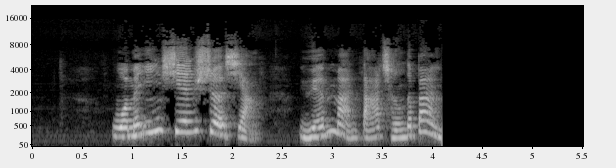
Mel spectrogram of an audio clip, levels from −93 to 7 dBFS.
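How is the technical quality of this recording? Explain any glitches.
The recording has one glitch, a cut-off end. At 4.10 s the speech stops mid-sound: the final buffers were never written, so the waveform drops straight to flat digital silence, with no decay on the spectrogram.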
